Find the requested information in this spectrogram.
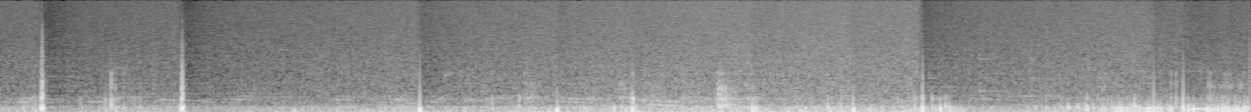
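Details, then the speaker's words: Blood pressure taking demonstration: soft, irregular thumps over a low hum as the cuff deflates, heard from the first sound (systolic) until they fade. Korotkoff sounds. "Well, basically, the sound that you will hear is called your Korotkov sounds."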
